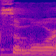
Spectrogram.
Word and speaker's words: Samara: anyway Samara doing here it's pronounced like some more I do it like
